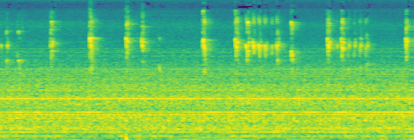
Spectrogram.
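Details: A Bonelli's eagle (Aquila fasciata) chick that has just hatched from its egg in Israel gives thin, high peeps, a dozen or so in irregular bursts, over a steady background hiss.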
